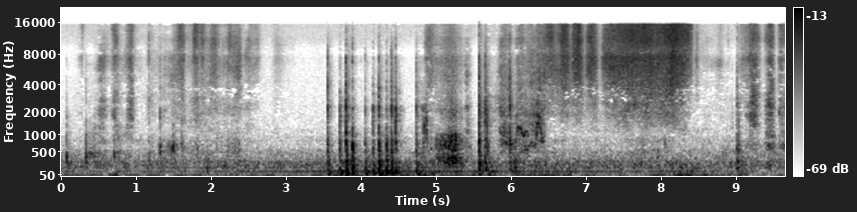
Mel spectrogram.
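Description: Fingertips rub and scratch the front of a small, hollow, printed cardboard earphone box, a flat hand rests on it, and a finger scratches near the price sticker. Soft, dry, irregular scratching and rubbing sit over a steady low hum, with a longer brighter hiss of scraping near the end.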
